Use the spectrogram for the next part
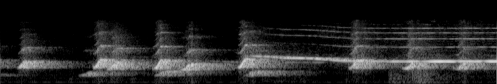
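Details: Gibbons calling loudly in the main gibbon house of a zoo: a rapid series of short whooping notes, then a long clear whistled tone sliding gently downward, with more hooting notes layered over it.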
